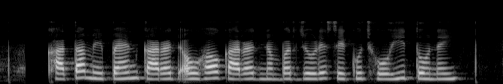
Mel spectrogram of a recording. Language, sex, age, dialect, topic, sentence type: Chhattisgarhi, female, 18-24, Northern/Bhandar, banking, question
